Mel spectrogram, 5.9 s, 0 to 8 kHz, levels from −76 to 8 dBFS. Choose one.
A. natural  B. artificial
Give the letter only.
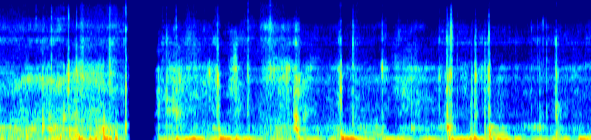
B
